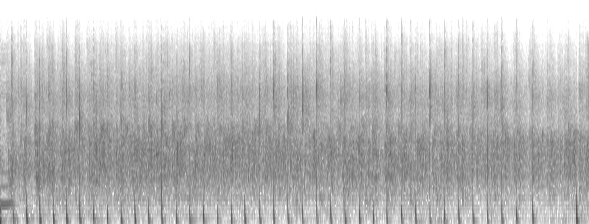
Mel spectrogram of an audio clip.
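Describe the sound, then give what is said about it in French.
A crowd applauds steadily for about twelve seconds, many hands clapping in a dense, fairly loud wash with sharp individual claps standing out, sustained without fading and with no voices. “On vous applaudit encore.”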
